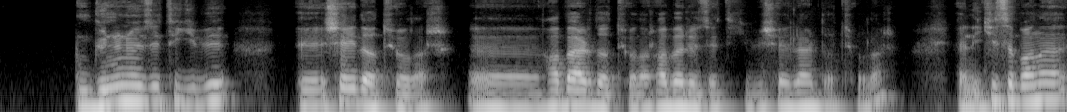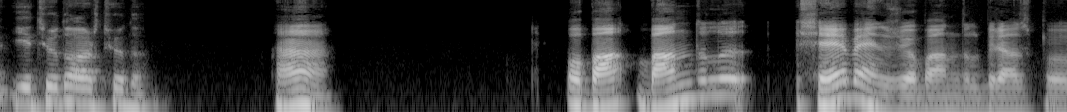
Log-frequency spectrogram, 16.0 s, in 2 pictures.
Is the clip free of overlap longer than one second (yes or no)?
yes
